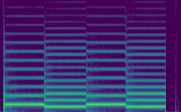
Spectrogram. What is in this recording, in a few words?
Siren; X-Static Goldmine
